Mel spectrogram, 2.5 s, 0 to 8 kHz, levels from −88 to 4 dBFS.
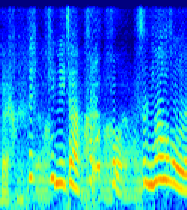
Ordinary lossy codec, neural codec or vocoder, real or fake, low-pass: none; codec, 16 kHz, 0.5 kbps, FreqCodec, smaller model; fake; 7.2 kHz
